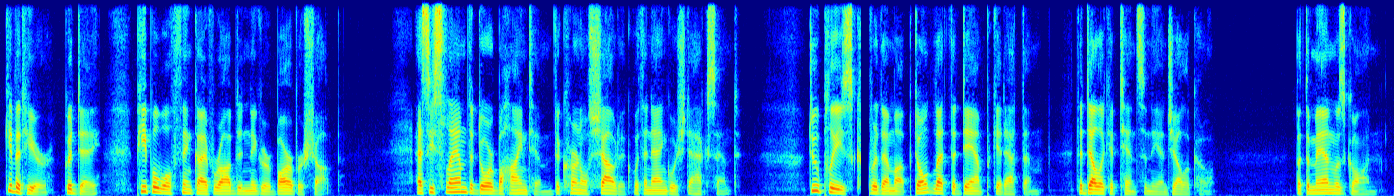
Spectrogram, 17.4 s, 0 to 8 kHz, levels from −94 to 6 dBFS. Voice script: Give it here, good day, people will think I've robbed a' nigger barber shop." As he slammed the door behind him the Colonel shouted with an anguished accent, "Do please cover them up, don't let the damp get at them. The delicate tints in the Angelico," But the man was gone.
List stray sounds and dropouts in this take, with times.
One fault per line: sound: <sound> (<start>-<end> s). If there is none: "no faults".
sound: dropout (10.7-10.9 s)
